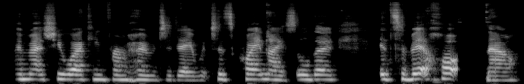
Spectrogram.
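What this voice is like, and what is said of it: London English accent. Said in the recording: “accent, she is not in America ... I'm in London”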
